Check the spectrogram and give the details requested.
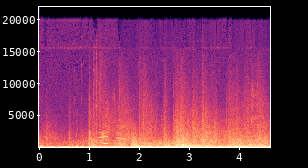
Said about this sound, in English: More artillery to blast up the Panzer Grenadiers.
